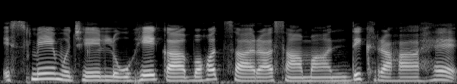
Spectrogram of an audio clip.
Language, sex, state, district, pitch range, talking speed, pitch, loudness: Hindi, female, Madhya Pradesh, Katni, 170-210 Hz, 130 wpm, 175 Hz, -17 LUFS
